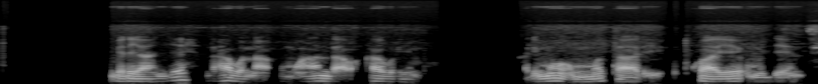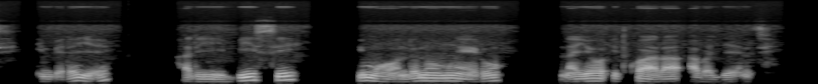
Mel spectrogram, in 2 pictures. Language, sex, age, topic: Kinyarwanda, male, 25-35, government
